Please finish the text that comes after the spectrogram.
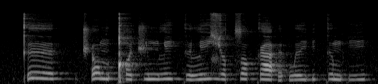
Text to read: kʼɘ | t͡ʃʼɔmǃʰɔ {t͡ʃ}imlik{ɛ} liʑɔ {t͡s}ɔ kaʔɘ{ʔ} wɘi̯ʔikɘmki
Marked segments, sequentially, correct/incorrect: correct, incorrect: ɘ, correct, correct

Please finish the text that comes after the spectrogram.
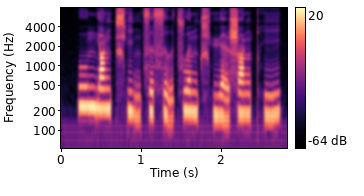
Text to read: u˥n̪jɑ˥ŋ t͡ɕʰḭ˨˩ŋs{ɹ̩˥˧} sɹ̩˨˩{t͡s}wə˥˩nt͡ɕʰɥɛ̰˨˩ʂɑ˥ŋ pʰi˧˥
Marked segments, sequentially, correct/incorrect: incorrect: ɹ̩˦, correct

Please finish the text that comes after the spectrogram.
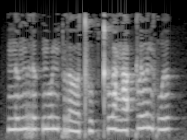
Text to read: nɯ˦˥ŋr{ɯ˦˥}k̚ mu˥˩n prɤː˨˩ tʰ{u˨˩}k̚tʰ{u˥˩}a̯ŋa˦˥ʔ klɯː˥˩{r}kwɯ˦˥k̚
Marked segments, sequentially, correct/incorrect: correct, correct, correct, incorrect: n

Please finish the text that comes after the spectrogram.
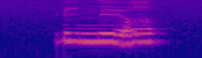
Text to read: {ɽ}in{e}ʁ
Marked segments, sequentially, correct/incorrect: correct, correct

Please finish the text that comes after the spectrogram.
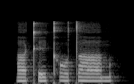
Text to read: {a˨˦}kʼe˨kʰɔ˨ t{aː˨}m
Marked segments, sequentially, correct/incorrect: incorrect: a˨, correct

